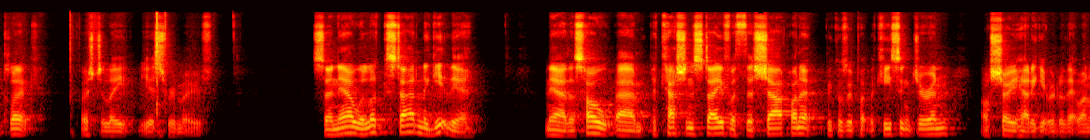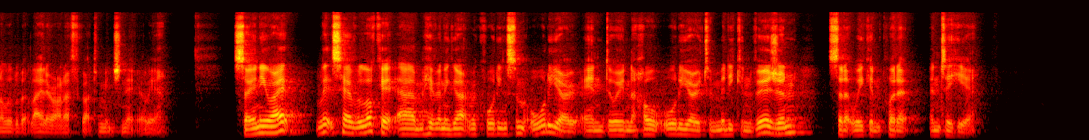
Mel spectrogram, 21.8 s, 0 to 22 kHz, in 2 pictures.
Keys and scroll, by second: 0.7 BackSpace, 1.6 Return.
